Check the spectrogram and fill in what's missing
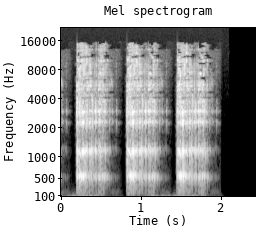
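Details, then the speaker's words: Simulated cartoon burps in a classroom scene: three long, loud, gurgling burps in a row, each about half a second; a cartoon sound effect. "and who burped in my class not me i think queen alina burped in class"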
